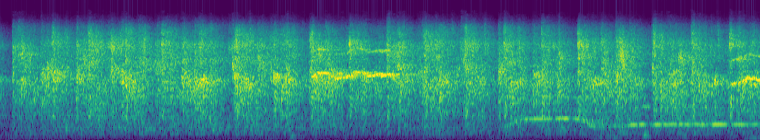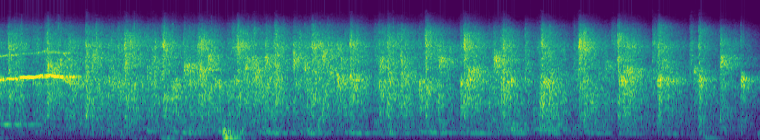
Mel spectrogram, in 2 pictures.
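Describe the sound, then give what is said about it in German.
A crowd claps once more on request while a video is being recorded, applauding steadily for about eleven seconds, a dense, loud wash of many hands clapping, with a few brief whistles and voices rising above it. “Jetzt könnt ihr noch einmal klatschen, bitte.”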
